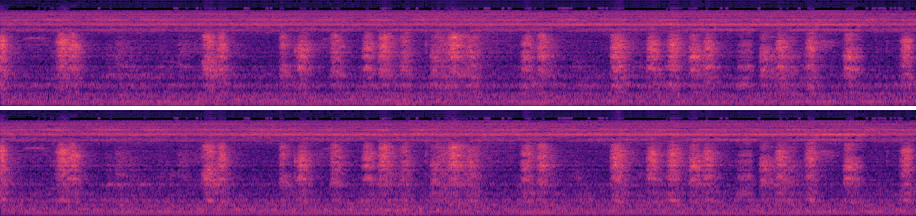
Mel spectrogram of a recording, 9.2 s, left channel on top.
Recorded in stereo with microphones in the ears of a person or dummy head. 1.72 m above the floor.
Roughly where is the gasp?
No gasp in this recording.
